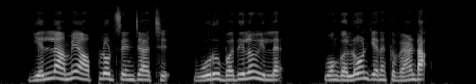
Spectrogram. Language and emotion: Tamil, angry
